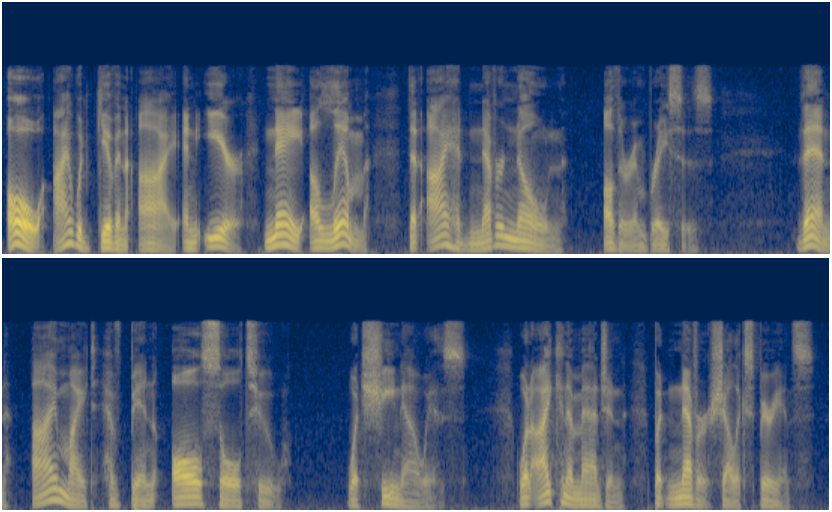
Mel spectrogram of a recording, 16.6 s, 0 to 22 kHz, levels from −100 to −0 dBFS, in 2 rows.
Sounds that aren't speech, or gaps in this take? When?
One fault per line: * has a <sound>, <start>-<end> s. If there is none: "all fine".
all fine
